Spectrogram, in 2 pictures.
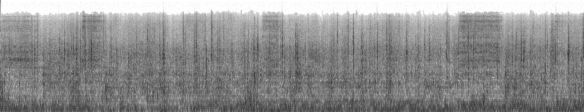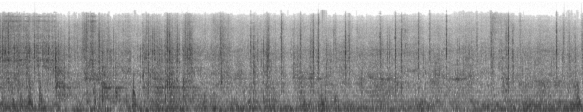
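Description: Bicycle tyres roll and crunch over a dry dirt trail.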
